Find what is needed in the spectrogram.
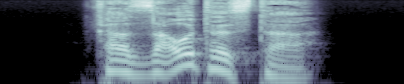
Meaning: inflection of versaut: 1. strong/mixed nominative masculine singular superlative degree 2. strong genitive/dative feminine singular superlative degree 3. strong genitive plural superlative degree
- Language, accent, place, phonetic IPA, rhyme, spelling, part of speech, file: German, Germany, Berlin, [fɛɐ̯ˈzaʊ̯təstɐ], -aʊ̯təstɐ, versautester, adjective, De-versautester.ogg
